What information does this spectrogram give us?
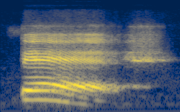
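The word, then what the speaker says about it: père: changes like for example the word is p e r e what is it p e r e the pronunciation becomes pair what sound it's giving it is giving air sound here it was a sound here it is air sound is that clear clear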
